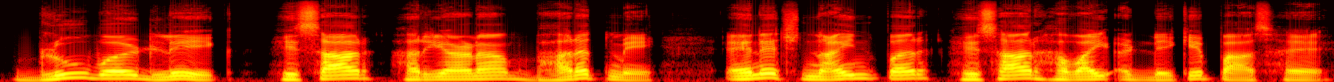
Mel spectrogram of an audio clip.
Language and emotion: Hindi, neutral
